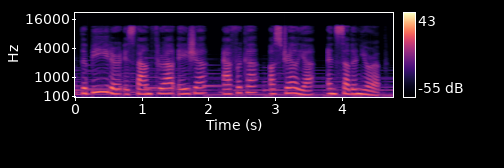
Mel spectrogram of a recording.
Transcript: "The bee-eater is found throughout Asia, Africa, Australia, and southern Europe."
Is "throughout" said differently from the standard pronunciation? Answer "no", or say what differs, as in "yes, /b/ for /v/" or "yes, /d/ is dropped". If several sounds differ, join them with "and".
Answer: no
